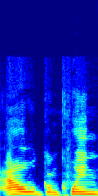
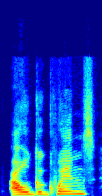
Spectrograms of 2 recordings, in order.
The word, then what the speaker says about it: Algonquin: These missionaries, the Algonquin tribe insisted, had turned into Wendigos and started killing their fellow men.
